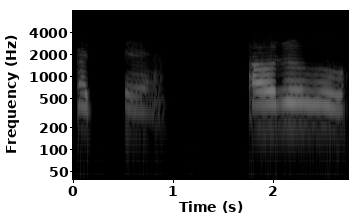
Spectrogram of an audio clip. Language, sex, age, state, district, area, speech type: Hindi, female, 45-60, Uttar Pradesh, Hardoi, rural, conversation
